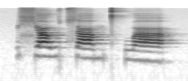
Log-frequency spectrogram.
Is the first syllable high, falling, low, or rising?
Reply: high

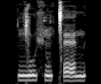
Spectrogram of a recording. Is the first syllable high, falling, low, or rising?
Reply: high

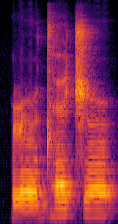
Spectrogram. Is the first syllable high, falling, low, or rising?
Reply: low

